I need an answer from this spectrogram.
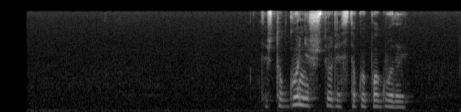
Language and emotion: Russian, angry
